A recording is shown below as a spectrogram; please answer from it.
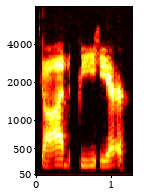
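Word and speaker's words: Godbehere: It's God be here. Whoa. Okay. So it is what it sounds like.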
